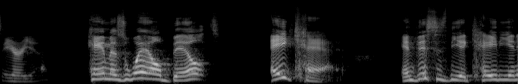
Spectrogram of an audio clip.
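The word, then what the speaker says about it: Akkad: if you're using it it's spelled differently a-c-c-a-d a-k-k-a-d phonically though it's the same sound another famous city he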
